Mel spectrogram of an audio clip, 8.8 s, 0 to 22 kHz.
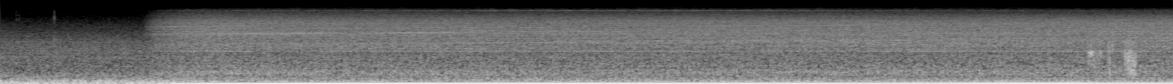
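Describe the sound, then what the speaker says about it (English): Number 2 engine of an Airbus A321 spooling up in Microsoft Flight Simulator, a loud steady roar that rises abruptly after a second and holds with a deep rumble and faint whine, no voices. "And engine number 2 will now come on the right hand side."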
